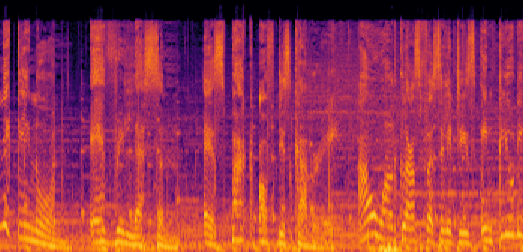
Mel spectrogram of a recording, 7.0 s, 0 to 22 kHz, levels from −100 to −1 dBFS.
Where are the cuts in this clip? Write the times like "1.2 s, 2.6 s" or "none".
none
